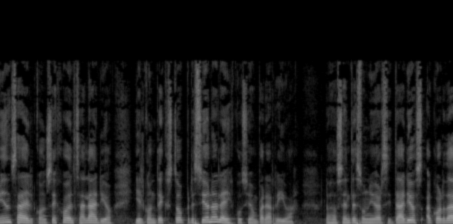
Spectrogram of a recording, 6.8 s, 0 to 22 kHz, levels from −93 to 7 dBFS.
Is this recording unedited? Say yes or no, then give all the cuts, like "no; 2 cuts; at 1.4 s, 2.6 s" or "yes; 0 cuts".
yes; 0 cuts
